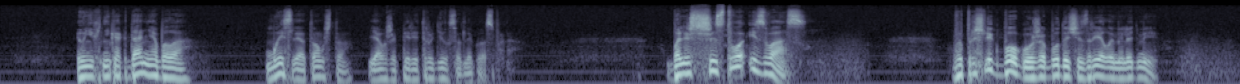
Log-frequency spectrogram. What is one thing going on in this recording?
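A man speaks with animation through a microphone, in short bursts with pauses, echoing in a large hall.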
